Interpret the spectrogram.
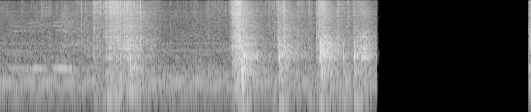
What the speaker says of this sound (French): je vais d'abord commencer par couper le persil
